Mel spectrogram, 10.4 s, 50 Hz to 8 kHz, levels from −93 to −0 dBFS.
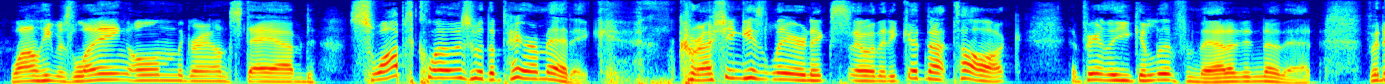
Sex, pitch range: male, 145-210 Hz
